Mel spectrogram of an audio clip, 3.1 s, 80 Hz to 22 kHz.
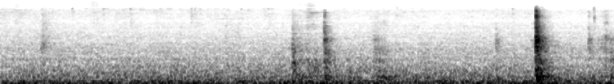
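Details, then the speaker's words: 1990 Ford F150 that won't crank, positive jumped directly to starter solenoid terminal: single sharp metallic click over a low hum with no cranking; faulty starter solenoid suspected; starter solenoid clicks but engine does not crank. "so you hear that that clicking Sam he said if it clicked like that then it was the starter solenoid that's messed up"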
